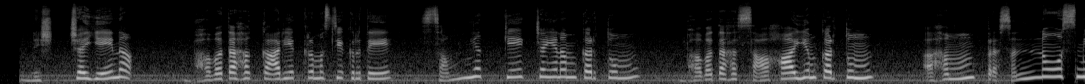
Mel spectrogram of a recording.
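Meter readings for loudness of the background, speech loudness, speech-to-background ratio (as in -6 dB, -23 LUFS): -45.5 LUFS, -26.0 LUFS, 19.5 dB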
